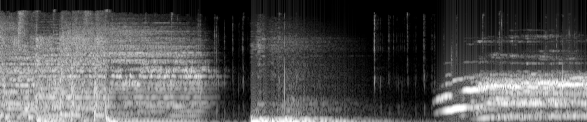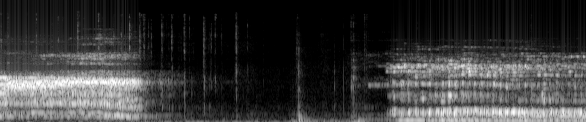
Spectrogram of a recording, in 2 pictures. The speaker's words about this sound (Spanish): los sonidos de un animal eh, no son sonidos reales, desafortunadamente no pertenecen a un animal vivo, les vamos a explicar. Estamos escuchando eh, una hipótesis de cómo eh, se oiría un mamut.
